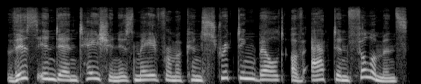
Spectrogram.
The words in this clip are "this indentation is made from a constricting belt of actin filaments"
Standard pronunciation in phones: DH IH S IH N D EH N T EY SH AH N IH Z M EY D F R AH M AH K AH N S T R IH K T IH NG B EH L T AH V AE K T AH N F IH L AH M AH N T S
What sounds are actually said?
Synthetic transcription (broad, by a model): DH IH S IH N D EH N T EY SH AH N IH Z M EY D F R AH M AH K AH N S T R IH K T IH NG B EH L T AH V AE K T AH N F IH L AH M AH N T S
